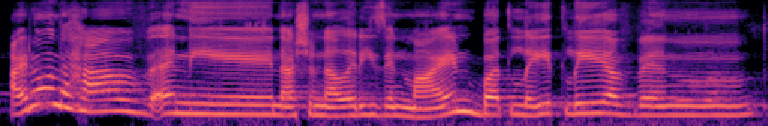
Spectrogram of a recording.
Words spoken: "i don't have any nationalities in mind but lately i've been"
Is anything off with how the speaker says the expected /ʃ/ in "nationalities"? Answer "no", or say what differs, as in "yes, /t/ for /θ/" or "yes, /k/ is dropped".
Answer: no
